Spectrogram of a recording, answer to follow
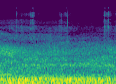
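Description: Steady low background rumble of distant road traffic, with no single sound standing out.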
